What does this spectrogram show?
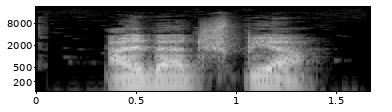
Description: Berthold Konrad Hermann Albert Speer (/ʃpɛər/; German: [ˈʃpeːɐ̯]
